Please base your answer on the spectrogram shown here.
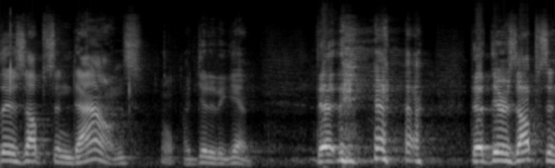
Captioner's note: laughs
